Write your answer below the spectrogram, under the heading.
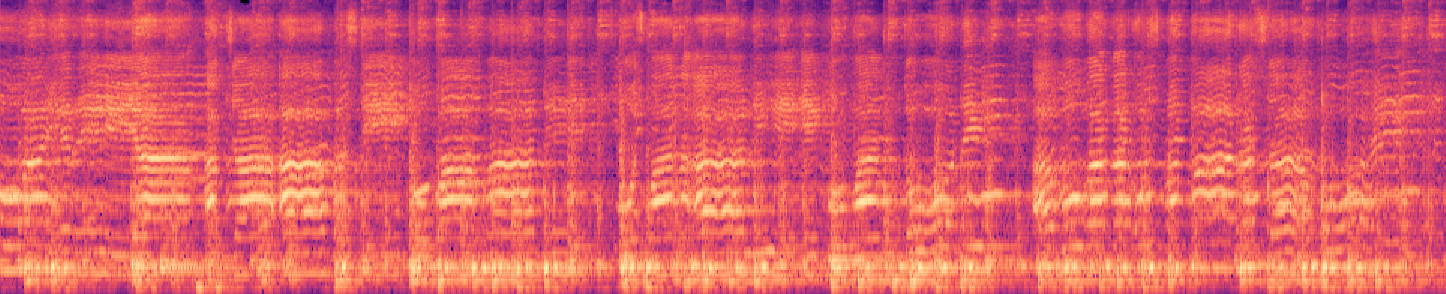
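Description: Hadroh ensemble performing: a voice singing a wavering, ornamented devotional melody over hand-beaten rebana frame drums keeping a busy, steady rhythm.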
